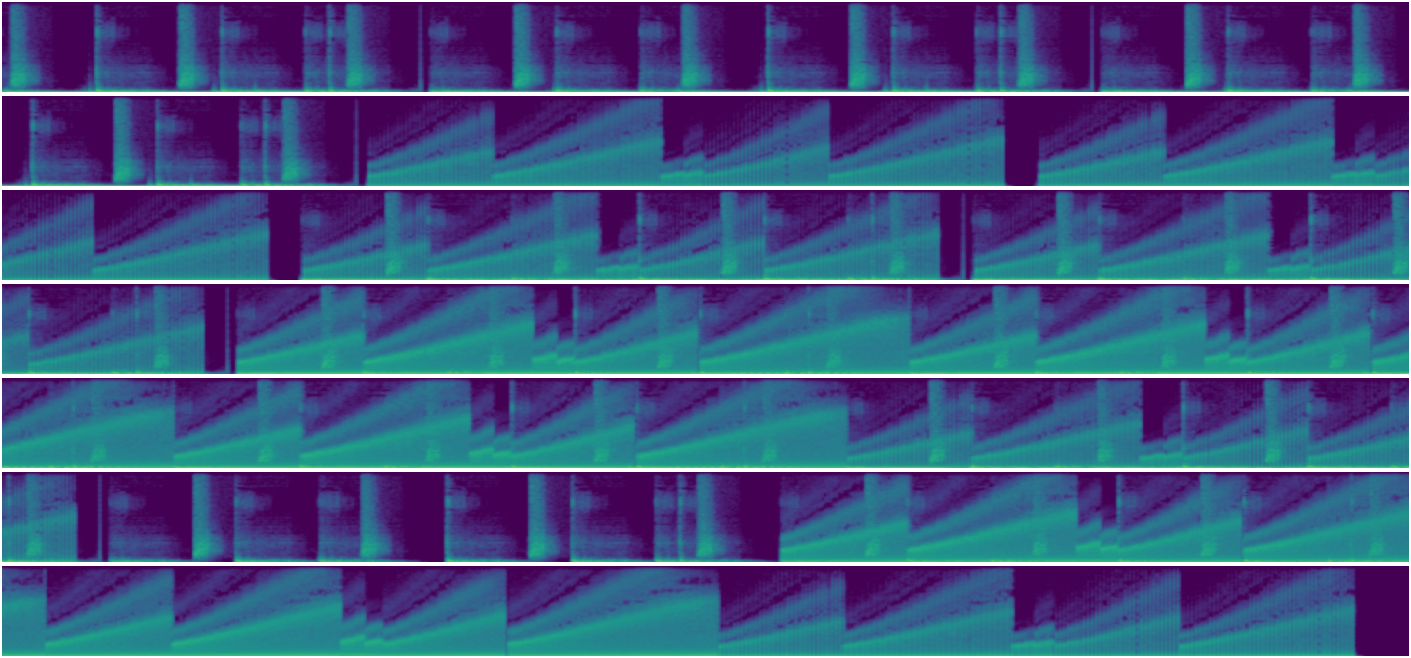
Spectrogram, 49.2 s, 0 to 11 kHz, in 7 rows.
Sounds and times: Drum 0.0 - 8.8
dubstep bass 8.9 - 35.7
Drum 15.6 - 42.4
synth 19.0 - 21.7
synth 22.3 - 35.6
synth 39.1 - 49.0
dubstep bass 39.1 - 49.0

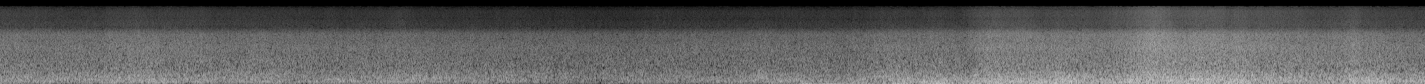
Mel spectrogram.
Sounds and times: waves 0.0 - 14.2

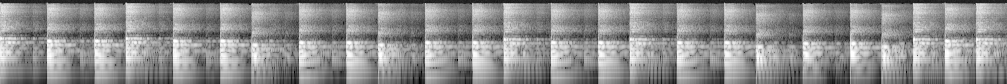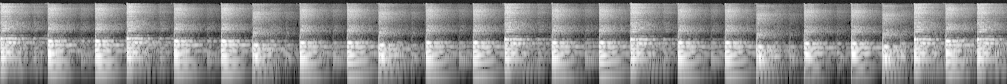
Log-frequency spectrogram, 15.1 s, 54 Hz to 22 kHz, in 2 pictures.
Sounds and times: music 0.0 - 15.1

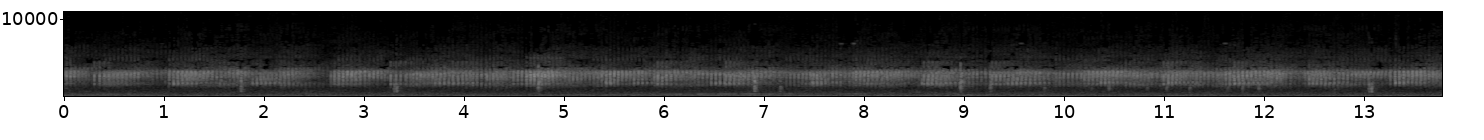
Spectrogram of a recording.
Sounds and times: Frogs 0.0 - 13.7
Insects 0.0 - 13.7

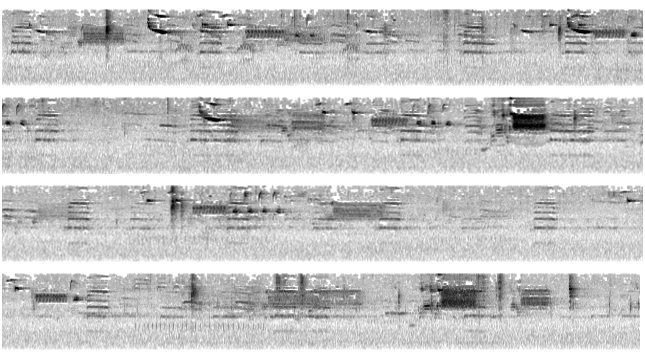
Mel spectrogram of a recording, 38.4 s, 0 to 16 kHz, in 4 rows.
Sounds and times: Northern Cardinal 0.0 - 38.4
wind rustling through the trees 0.0 - 38.4
Song Sparrow 0.1 - 38.4
Red-winged Blackbird 0.1 - 20.6
Northern Flicker 0.2 - 18.4
Red-winged Blackbird 21.2 - 27.6
Red-winged Blackbird 28.2 - 38.4

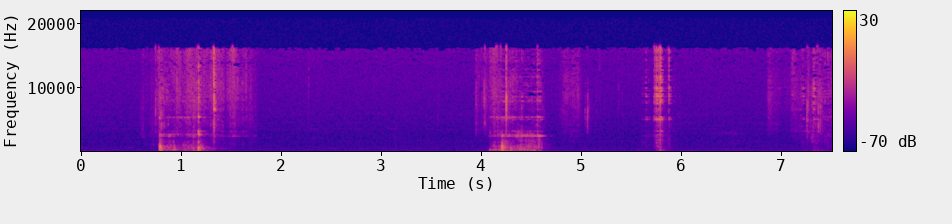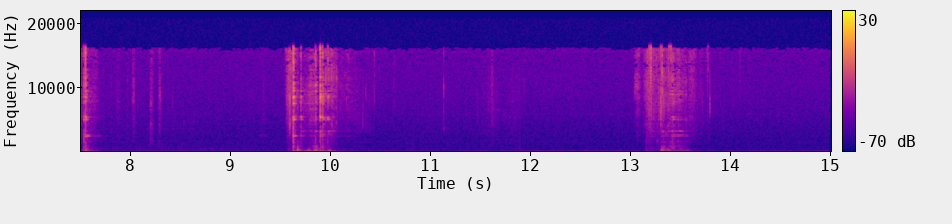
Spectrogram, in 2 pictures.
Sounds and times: picking a brick up off a tile counter top 0.7 - 1.8
brick 0.7 - 1.7
picking a brick up off a tile counter top 4.0 - 6.0
brick 4.0 - 4.8
picking a brick up off a tile counter top 7.1 - 8.3
brick 7.2 - 7.7
brick 9.6 - 10.3
picking a brick up off a tile counter top 9.6 - 10.4
picking a brick up off a tile counter top 13.1 - 13.8
brick 13.1 - 13.8

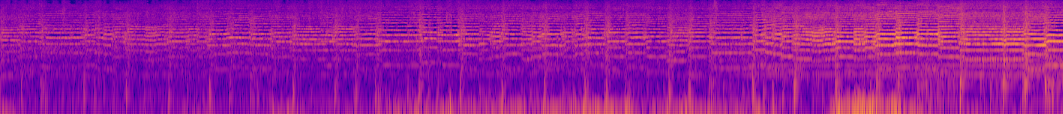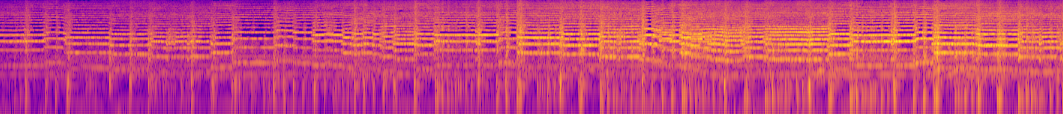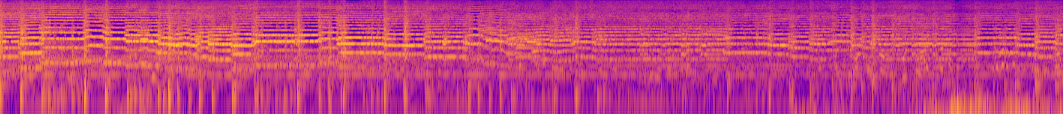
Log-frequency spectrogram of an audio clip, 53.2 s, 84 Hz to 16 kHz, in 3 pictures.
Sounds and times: bagpipes 0.0 - 53.1
people 0.0 - 53.1
wind 0.0 - 53.1

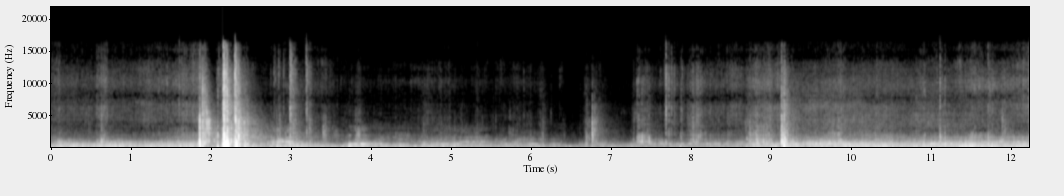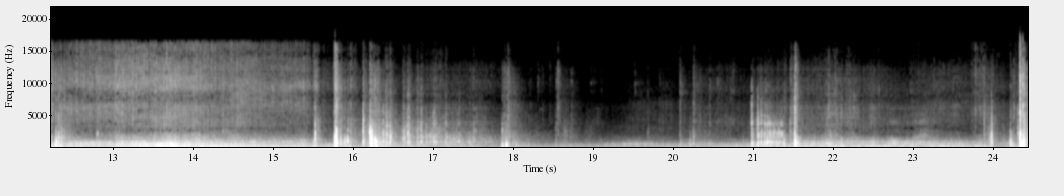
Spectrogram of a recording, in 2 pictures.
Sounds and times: Skateboard 0.0 - 24.4
Skateboard crash 1.8 - 2.6
Skateboard crash 23.9 - 24.4

